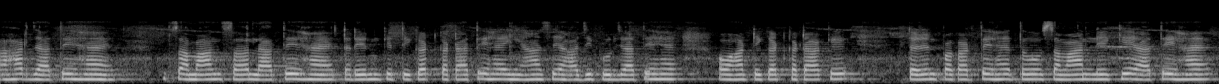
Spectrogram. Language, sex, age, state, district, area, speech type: Hindi, female, 45-60, Bihar, Vaishali, urban, spontaneous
